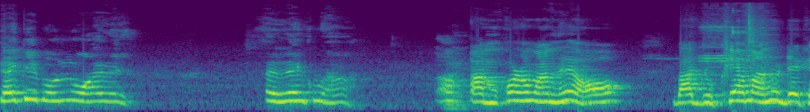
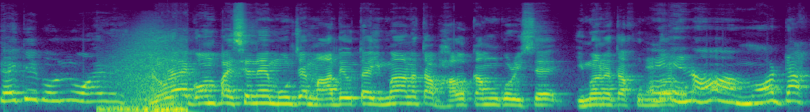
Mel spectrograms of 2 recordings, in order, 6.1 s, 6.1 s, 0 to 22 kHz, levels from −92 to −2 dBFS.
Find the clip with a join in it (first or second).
second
